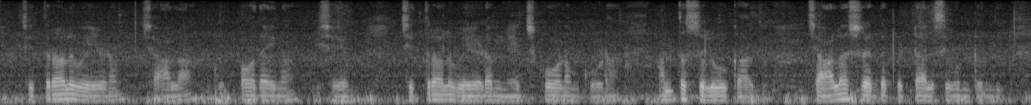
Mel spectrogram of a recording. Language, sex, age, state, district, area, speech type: Telugu, male, 18-30, Telangana, Vikarabad, urban, spontaneous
